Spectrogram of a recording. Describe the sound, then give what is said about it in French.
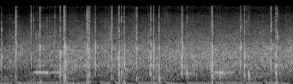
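Clapping from a conference audience welcoming a guest onto the stage at a real-estate industry event, many sharp individual claps standing out from a continuous bed of applause. “J'ai le plaisir d'accueillir sur le plateau quelqu'un que j'apprécie tout particulièrement, une ovation pour Stéphane Fritz, le président de Guy Hockey.”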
